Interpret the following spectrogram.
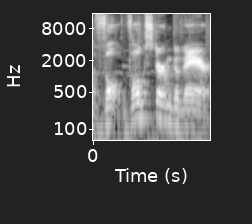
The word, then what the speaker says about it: Volkssturmgewehr: The way that it looks anyway, it reminds me of the Volkssturmgewehr. That's how you pronounce it.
